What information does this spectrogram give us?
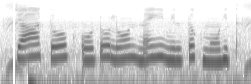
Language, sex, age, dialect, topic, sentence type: Magahi, female, 25-30, Northeastern/Surjapuri, banking, statement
